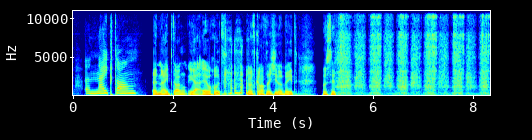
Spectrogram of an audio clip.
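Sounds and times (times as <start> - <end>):
speech: 0.2 - 5.8
hand saw cutting through wood: 5.2 - 8.3.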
